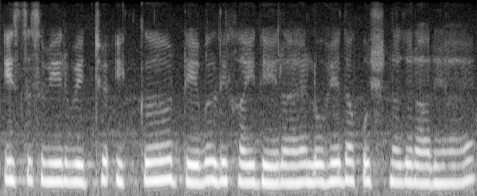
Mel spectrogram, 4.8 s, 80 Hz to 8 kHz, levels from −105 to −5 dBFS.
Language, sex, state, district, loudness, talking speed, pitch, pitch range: Punjabi, female, Punjab, Fazilka, -12 LUFS, 190 wpm, 235 Hz, 225-245 Hz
